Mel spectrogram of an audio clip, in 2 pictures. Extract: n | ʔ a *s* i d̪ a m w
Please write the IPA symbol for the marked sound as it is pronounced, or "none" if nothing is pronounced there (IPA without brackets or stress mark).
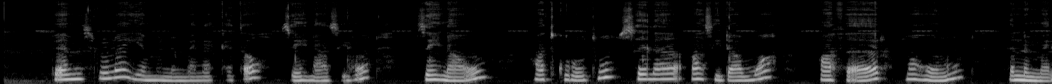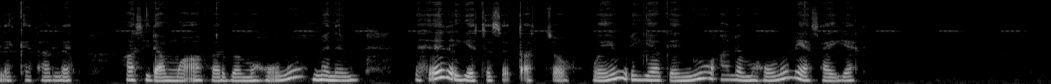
s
